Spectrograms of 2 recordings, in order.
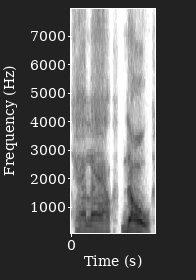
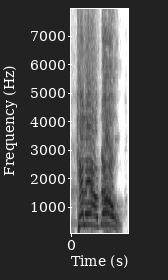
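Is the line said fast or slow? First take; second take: slow; fast. First: The line is said slowly and drawn out. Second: The line is said quickly and urgently.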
